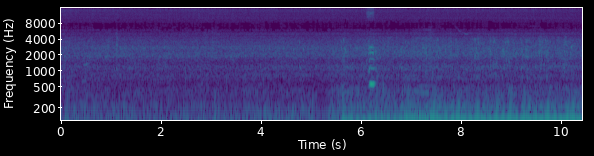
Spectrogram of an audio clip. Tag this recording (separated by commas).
Speech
